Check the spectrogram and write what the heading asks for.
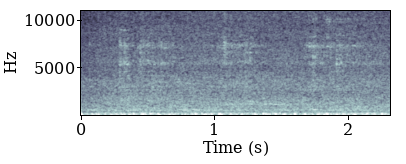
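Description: Steady low rumble of unpitched background noise, with no clear pitch or rhythm.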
